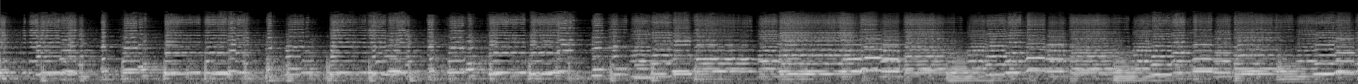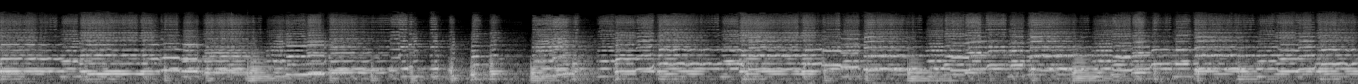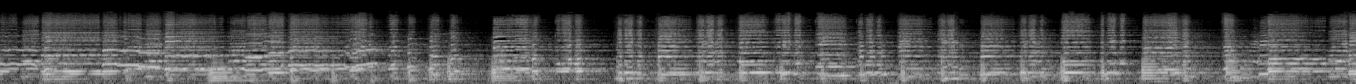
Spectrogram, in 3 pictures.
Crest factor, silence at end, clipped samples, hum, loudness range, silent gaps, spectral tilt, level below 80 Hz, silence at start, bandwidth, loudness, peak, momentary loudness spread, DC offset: 14 dB; 0 s; under 0.1%; none; 4 LU; none; -3 dB/octave; -46 dBFS; 0 s; 13 kHz; -18 LUFS; -4 dBFS; 5 LU; under 0.1%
